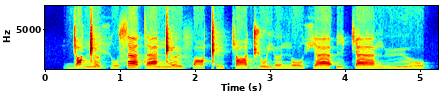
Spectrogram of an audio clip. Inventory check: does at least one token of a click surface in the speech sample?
yes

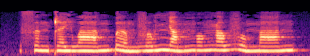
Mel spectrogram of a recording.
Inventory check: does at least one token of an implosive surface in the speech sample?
yes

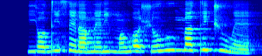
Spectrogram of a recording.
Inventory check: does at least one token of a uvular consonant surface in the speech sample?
no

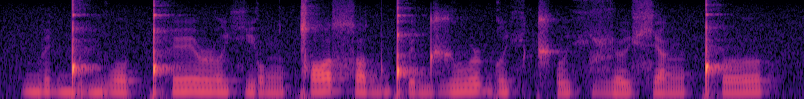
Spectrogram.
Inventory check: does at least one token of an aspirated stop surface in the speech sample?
yes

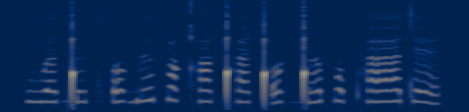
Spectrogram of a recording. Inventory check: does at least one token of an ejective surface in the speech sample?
yes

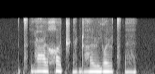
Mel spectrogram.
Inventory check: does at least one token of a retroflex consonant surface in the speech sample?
yes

